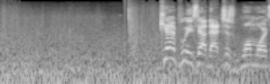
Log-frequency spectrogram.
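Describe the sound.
An explosion sound effect: a sustained, noisy low roar for about a second and a half that cuts off before a person starts talking.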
